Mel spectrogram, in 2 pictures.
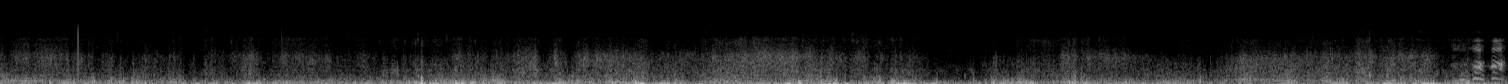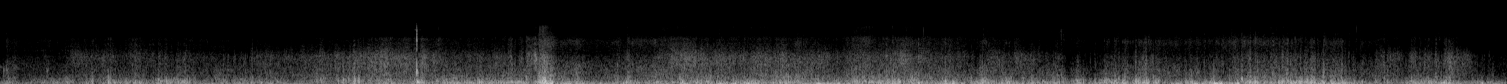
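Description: Wind rushing over the camera microphone as a downhill mountain bike descends a rough dirt trail, with the tyres rumbling over the ground and scattered knocks and rattles from the bike over bumps, the sharpest about two-thirds of the way through.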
